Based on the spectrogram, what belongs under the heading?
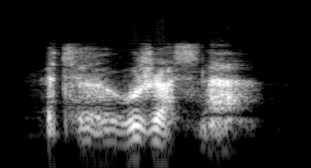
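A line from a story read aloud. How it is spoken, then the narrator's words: Muttered. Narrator (Russian): пробормотал он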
